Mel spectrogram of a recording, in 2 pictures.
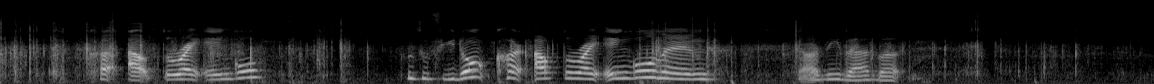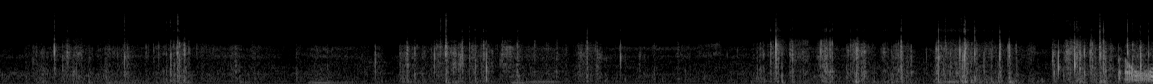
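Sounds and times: scissors cutting paper: 0:00.0 - 0:11.0
paper rustling: 0:00.0 - 0:23.0.

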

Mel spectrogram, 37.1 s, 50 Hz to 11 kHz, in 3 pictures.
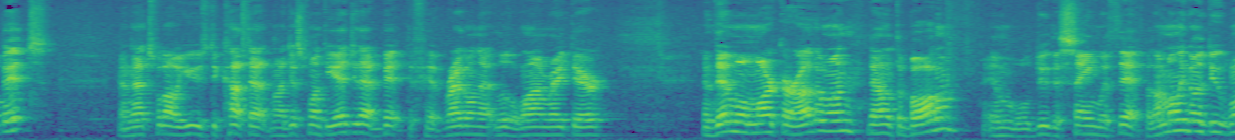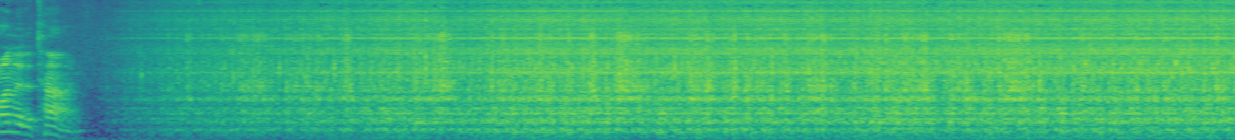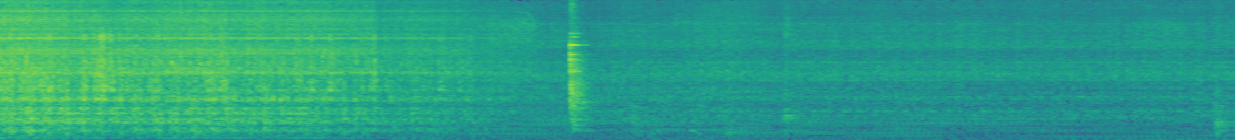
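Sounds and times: drill press whine: 0:13.4 - 0:37.0
hole saw grinding metal: 0:13.5 - 0:29.6.

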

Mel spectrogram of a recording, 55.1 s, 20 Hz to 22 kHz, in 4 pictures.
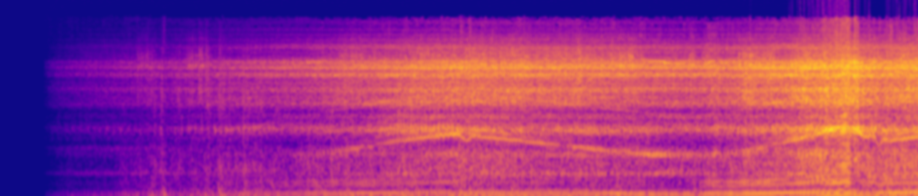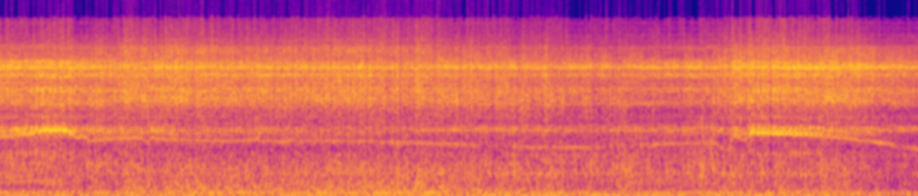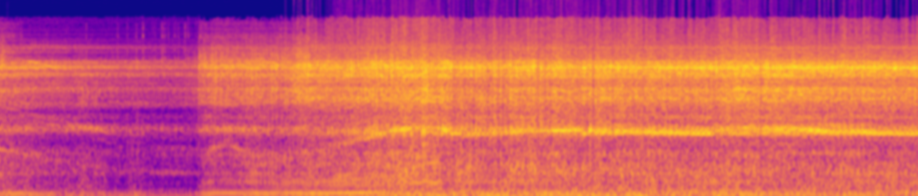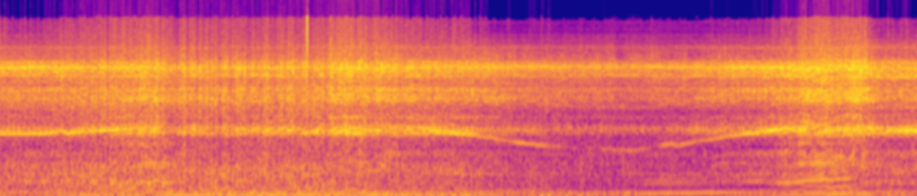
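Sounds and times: motorcycle engine revving: 0:00.7 - 0:55.0
wind rushing over microphone: 0:00.9 - 0:55.0.

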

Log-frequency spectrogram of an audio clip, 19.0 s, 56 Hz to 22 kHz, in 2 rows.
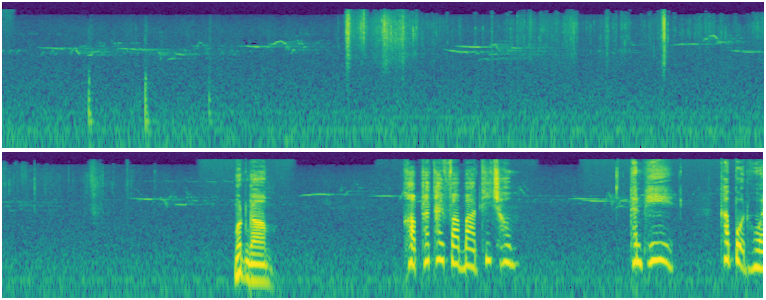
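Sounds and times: faint birds chirping: 0:00.0 - 0:19.0.

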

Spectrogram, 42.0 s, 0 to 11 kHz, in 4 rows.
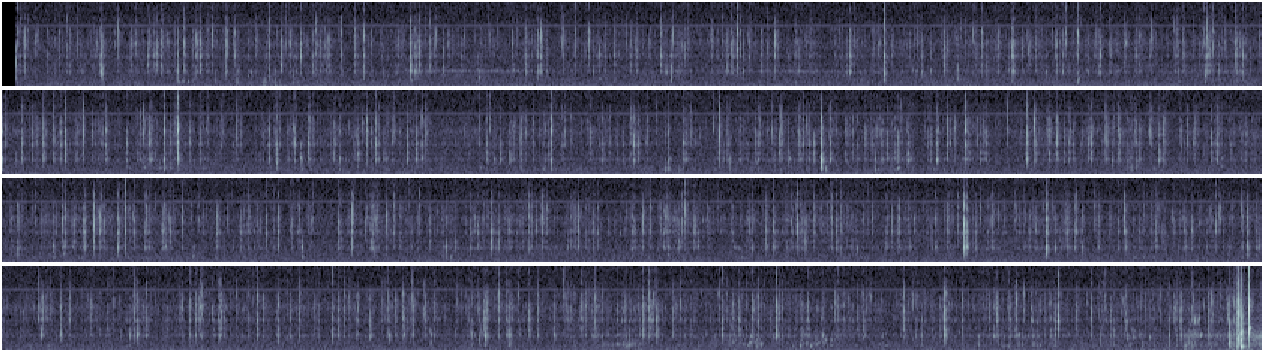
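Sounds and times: snapping shrimp clicks: 0:41.2 - 0:42.0.

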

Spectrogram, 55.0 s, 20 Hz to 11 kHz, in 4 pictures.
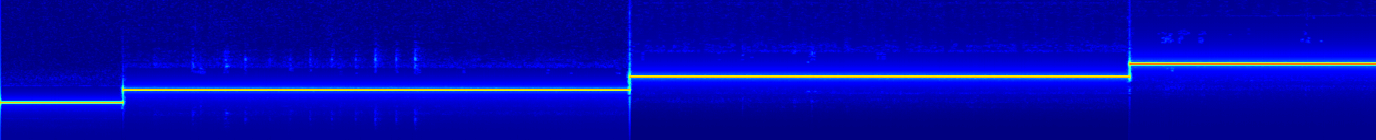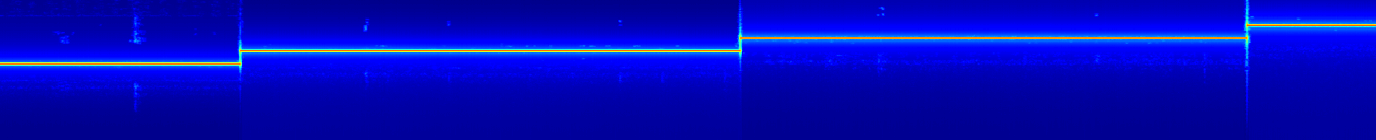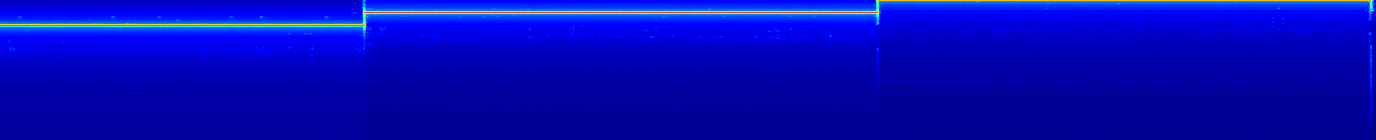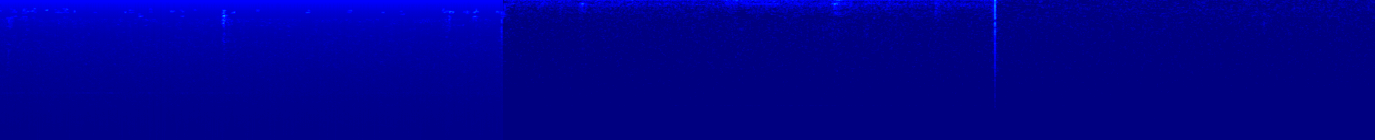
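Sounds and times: sine wave test tones: 0:00.0 - 0:46.4.

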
